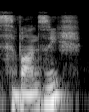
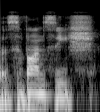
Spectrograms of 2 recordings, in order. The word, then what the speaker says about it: zwanzig: So 20 is zwanzig. So that G is not, you don't pronounce it as like a G. You kind of pronounce it as a SH. So zwanzig.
